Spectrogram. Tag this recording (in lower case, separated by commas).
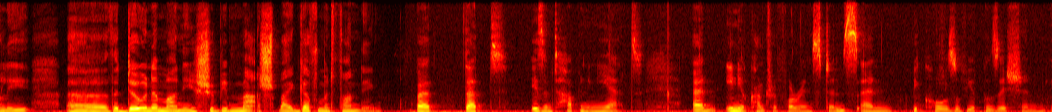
speech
